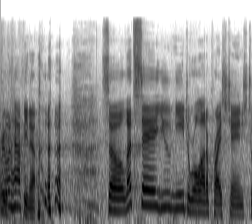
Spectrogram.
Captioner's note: applause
